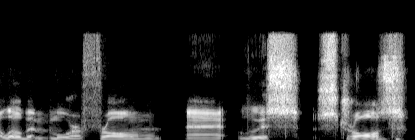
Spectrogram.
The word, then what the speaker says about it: Strauss: And in those segments, you get a little bit more from Louis Strauss. Like the name is spelled Strauss, but he points out it's a southern pronunciation. Louis Strauss, played by Robert Downey Jr.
